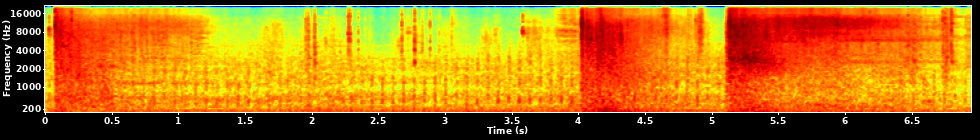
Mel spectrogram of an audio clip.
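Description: Gunfire in the video game Alan Wake: two loud, sharp booms a second apart ring out over a steady low rumble of game ambience.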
